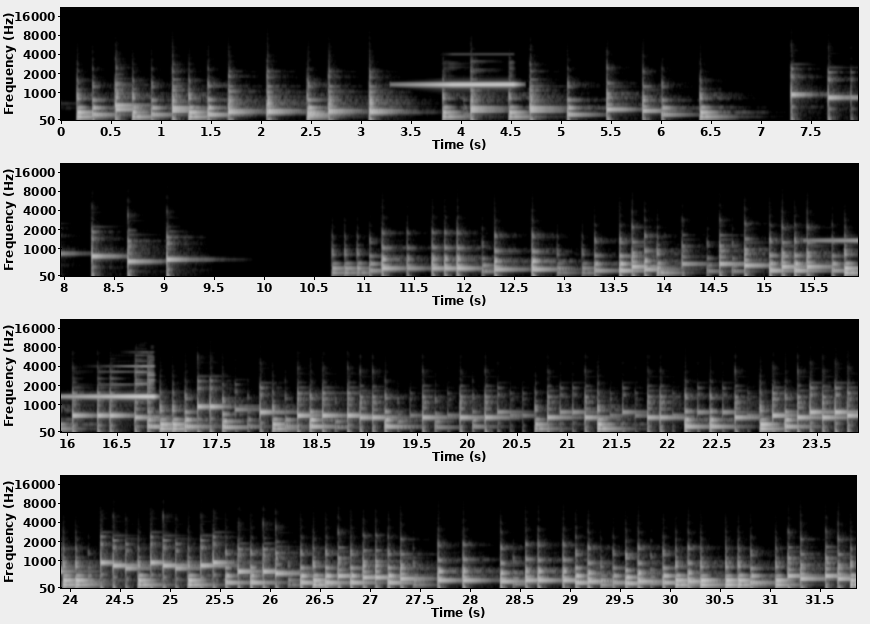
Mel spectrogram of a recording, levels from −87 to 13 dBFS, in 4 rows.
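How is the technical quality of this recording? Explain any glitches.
The recording is marred by two bursts of loudspeaker feedback squeal, from 3.28 to 4.64 s and from 15.38 to 16.94 s. Each time, the microphone picks up its own loudspeaker and the loop gain tops unity at 1.3 kHz, so that tone swells, in under a second the first time and over about a second and a half the second, to roughly 10 dB above the surrounding sound. A spectrogram shows a bright horizontal line at 1.3 kHz, and the waveform bulges into a growing envelope.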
